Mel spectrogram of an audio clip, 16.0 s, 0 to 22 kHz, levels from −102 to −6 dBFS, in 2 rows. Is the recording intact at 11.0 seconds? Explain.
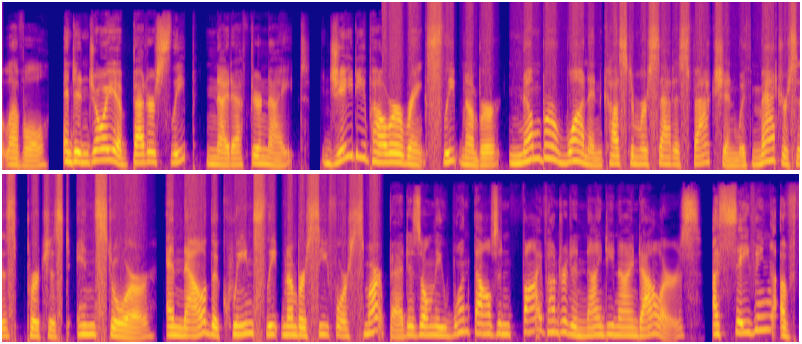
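No. At 11.0 seconds the speech is affected by sample clock jitter, running from 3.80 to 11.80 s, just before "bed is only". The sampling instants wander by around 10 microseconds. Steep waveform slopes turn this into a hiss or roughness, roughly 15 dB below the speech.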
